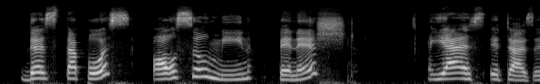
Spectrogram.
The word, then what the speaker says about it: tapos: So, when it's tapos, when the emphasis is at the end, tapos, that means finished. When the emphasis is on the first syllable, then it means next.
